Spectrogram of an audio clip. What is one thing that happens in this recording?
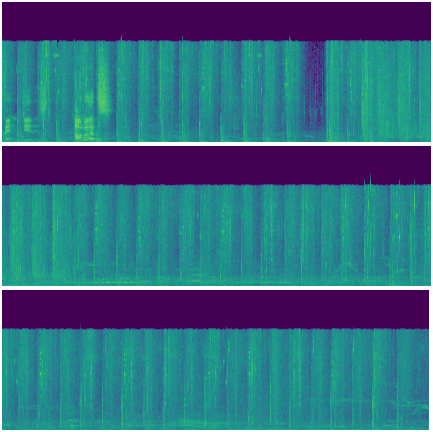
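Quick footsteps thud on wooden and stone floors.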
